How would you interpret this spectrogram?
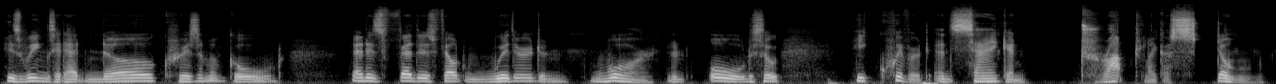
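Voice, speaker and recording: A man narrating a fairytale audiobook in an expressive, measured storybook manner. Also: medium pitch, gravelly, dry recording.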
